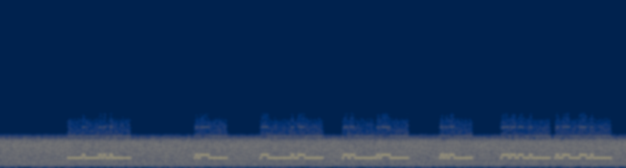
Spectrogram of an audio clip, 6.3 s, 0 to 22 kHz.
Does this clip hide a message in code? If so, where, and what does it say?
Yes: TTY/TDD text telephone tones (45.45 baud Baudot) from 0.7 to 6.1 s, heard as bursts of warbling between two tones, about 400 Hz shift, 1600 Hz centre, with phone line noise. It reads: FEMALES CAN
